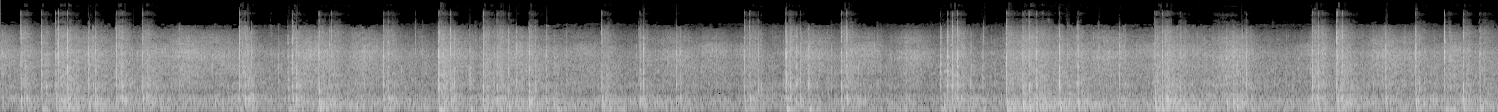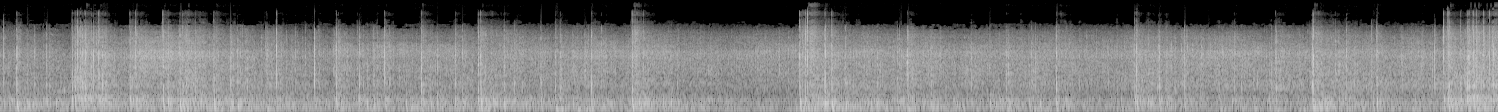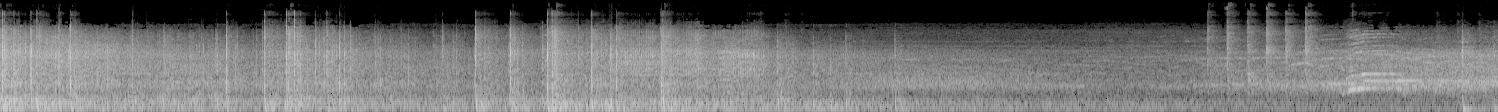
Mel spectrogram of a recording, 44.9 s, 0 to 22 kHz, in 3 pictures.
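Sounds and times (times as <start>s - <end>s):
fireworks bangs and crackling: 0.0s - 40.8s, 41.4s - 44.9s.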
